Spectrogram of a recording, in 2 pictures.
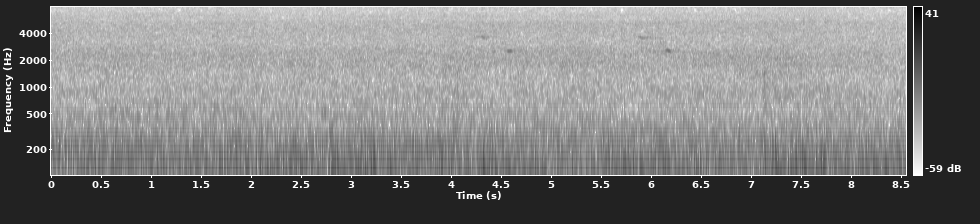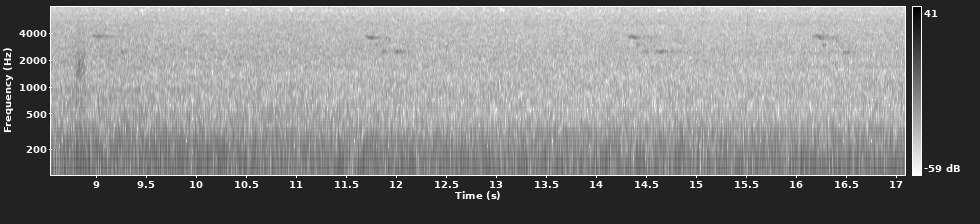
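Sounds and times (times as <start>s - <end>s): low uneven rumble: 0.0s - 17.0s
rain falling on a pond: 0.0s - 17.0s
faint bird chirps: 11.6s - 12.3s.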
